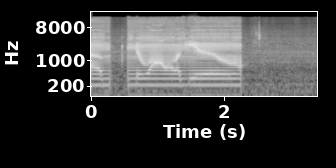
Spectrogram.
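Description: A man blows into a reed call up close, making loud, wavering tones that slide up and down.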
